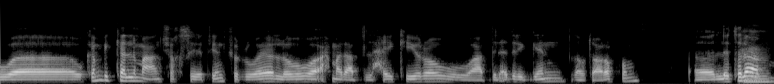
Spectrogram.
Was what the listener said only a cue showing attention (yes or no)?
yes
